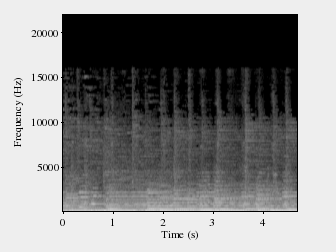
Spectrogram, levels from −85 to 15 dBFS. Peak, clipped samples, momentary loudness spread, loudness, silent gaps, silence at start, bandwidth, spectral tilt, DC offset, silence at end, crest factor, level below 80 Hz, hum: 0 dBFS; under 0.1%; 3 LU; -11 LUFS; none; 0 s; 11 kHz; -7.5 dB/octave; under 0.1%; 0 s; 10 dB; -14 dBFS; none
